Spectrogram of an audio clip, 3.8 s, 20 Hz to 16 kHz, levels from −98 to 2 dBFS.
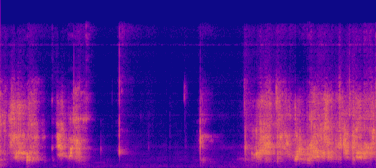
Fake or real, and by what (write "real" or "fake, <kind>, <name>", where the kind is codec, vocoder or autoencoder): fake, codec, SNAC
